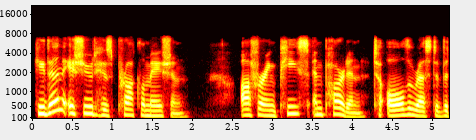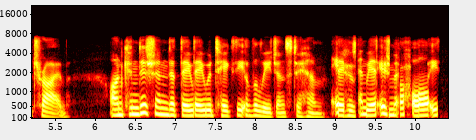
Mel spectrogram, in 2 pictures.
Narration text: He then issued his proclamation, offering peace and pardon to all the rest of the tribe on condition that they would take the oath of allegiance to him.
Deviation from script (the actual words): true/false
true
